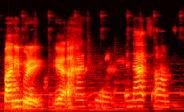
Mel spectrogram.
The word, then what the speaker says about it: Pani Puri: And the bani pudding, is that how you pronounce it, right? Pani Puri, yeah.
